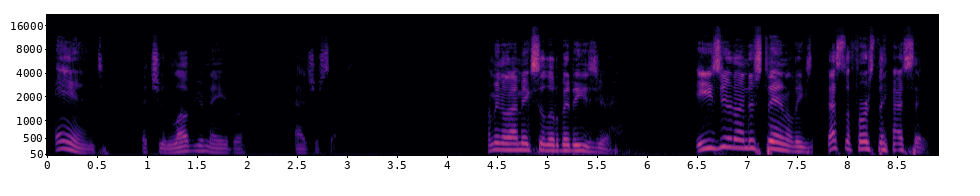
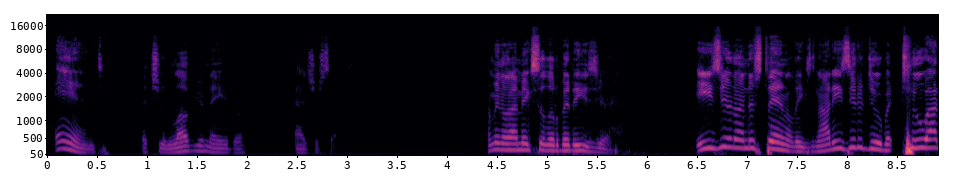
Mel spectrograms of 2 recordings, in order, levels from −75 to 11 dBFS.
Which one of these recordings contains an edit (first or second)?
first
